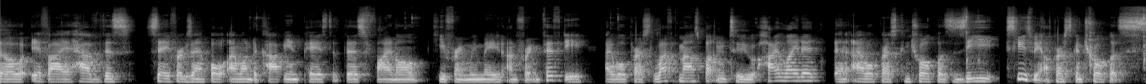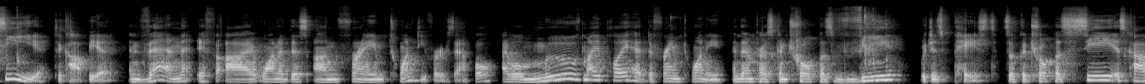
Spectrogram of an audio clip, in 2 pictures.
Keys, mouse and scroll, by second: 2.4 click, 3.9 click, 6.0 click, 9.5 ctrl+c, 11.3 ctrl+c, 16.7-18.0 drag, 20.0 ctrl+v.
